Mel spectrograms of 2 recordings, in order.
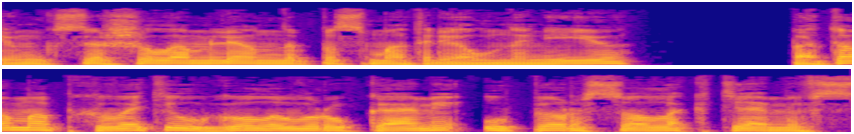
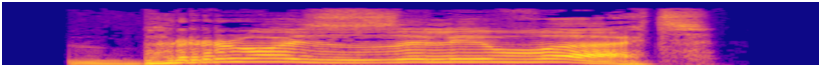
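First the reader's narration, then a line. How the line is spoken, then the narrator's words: Strained, forced words. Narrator (Russian): выдавил из себя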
